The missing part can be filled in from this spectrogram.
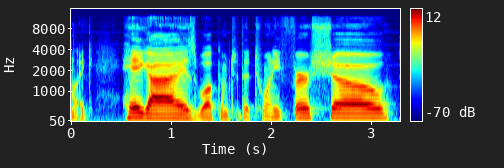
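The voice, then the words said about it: Lifestyle influencer voice with uptalk. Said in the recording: “There's a lifestyle influencer accent ... sort of that uptalk characteristic of like Valley Girl English”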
